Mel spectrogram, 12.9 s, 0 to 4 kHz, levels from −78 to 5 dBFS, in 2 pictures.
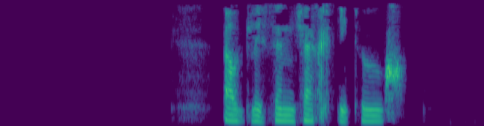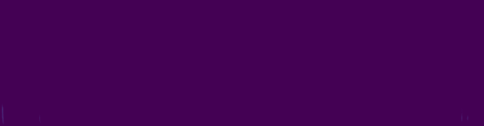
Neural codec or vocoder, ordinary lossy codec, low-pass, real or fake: codec, 16 kHz, 16 kbps, FunCodec, trained on Chinese and English, 50 frames a second; MP3, 16 kbps; 3.6 kHz; fake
